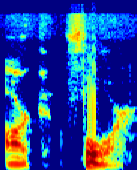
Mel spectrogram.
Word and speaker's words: RC4: of RSA security and it's also sometimes pronounced Arc 4 now rc4 it uses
